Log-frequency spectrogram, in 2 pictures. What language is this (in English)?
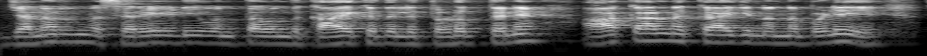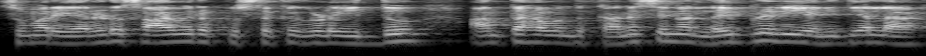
Kannada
